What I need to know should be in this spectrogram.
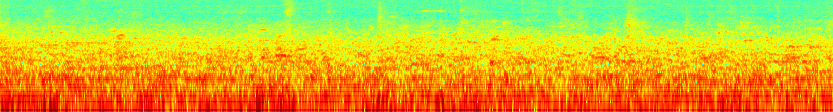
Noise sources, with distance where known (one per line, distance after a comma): engine of unclear size
person or small group talking, far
